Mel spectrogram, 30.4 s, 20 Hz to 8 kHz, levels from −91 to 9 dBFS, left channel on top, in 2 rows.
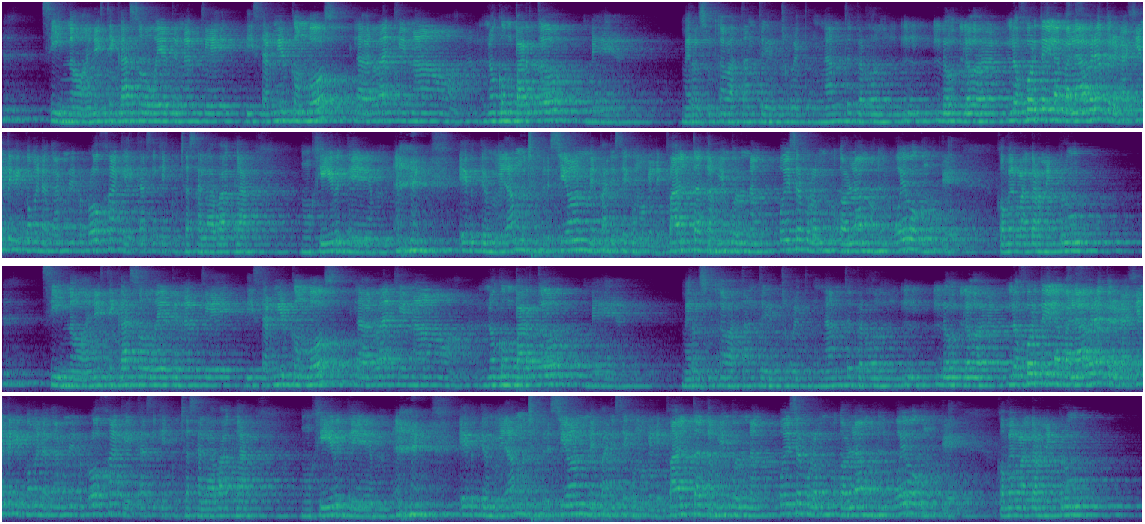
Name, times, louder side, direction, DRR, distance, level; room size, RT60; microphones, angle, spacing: voice 1, 0.5-7.5 7.7-8.4 9.1-18.9 19.2-29.5, left 1 dB, 15° left, 0 dB, 0.5 m, -29 dB
9.2 x 5.3 x 3.0 m, 2.7 s
head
